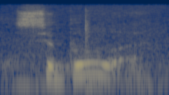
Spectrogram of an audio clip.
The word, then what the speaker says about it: Sebula: I'm going to put the accent on the U. Sebula.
